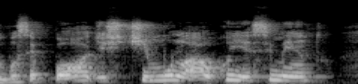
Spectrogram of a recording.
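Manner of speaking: normal talking voice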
